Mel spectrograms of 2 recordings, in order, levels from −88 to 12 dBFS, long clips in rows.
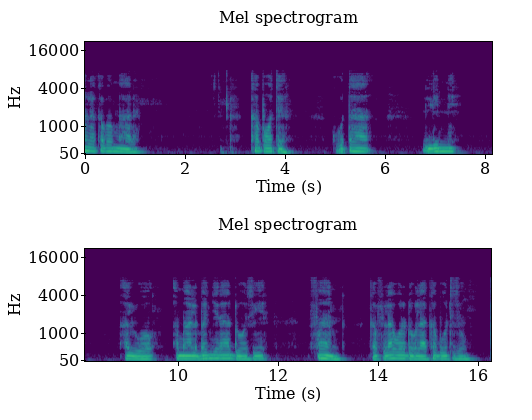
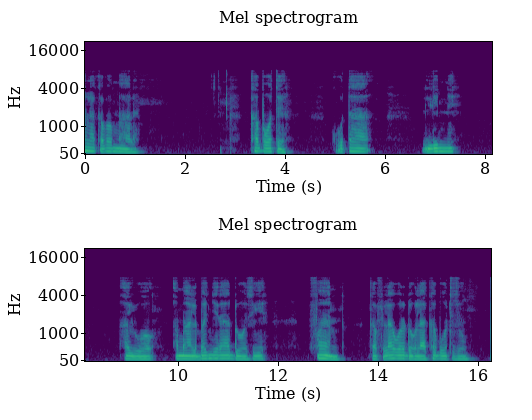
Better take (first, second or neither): second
